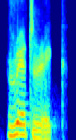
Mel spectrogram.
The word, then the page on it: rhetoric: Indian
